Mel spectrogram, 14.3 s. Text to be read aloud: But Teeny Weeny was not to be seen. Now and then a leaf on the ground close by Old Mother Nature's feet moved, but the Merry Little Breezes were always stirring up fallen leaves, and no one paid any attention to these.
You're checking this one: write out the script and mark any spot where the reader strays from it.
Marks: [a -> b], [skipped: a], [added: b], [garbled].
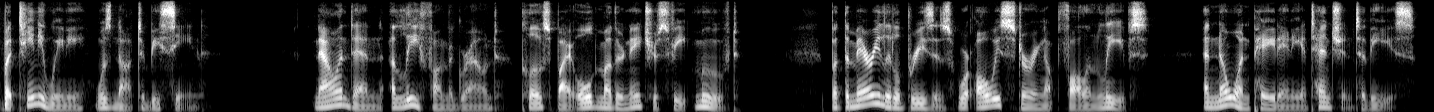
But Teeny Weeny was not to be seen. Now and then a leaf on the ground close by Old Mother Nature's feet moved, but the Merry Little Breezes were always stirring up fallen leaves, and no one paid any attention to these.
